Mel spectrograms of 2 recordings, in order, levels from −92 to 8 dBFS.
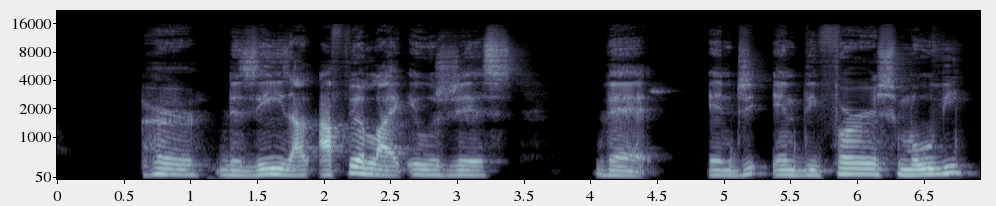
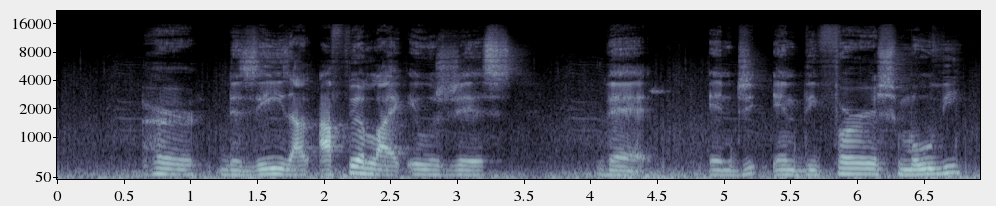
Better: first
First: none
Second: wind noise on the microphone; occasional gusts; 25 dB below the speech

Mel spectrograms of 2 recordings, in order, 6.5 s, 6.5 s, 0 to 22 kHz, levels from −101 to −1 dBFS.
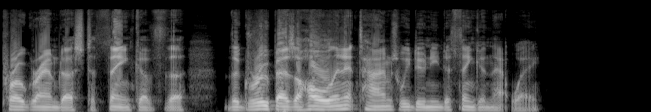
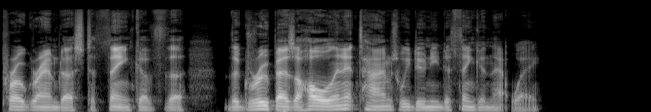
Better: second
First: distortion; slight; 2% of the sound clipped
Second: none

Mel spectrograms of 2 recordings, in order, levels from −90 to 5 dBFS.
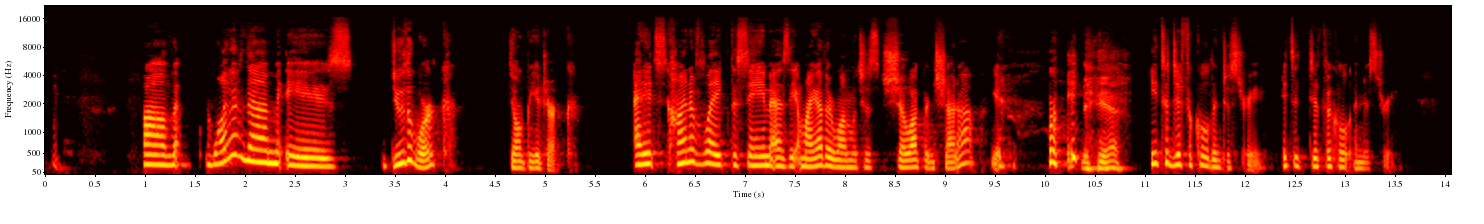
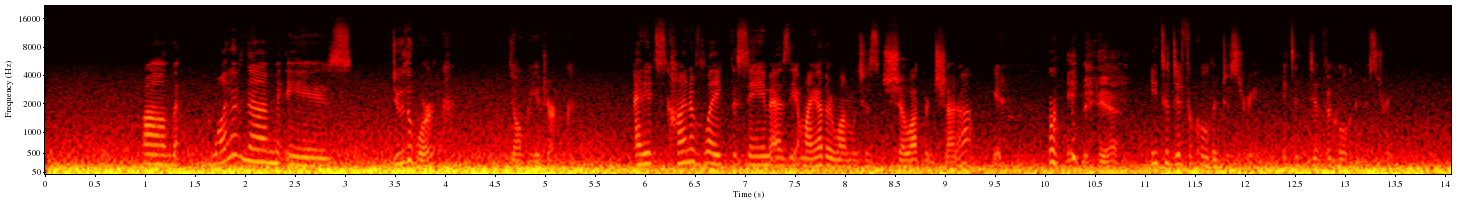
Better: first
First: none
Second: wind noise on the microphone; heavy; 4 dB below the speech

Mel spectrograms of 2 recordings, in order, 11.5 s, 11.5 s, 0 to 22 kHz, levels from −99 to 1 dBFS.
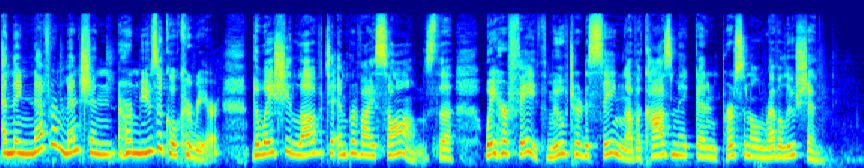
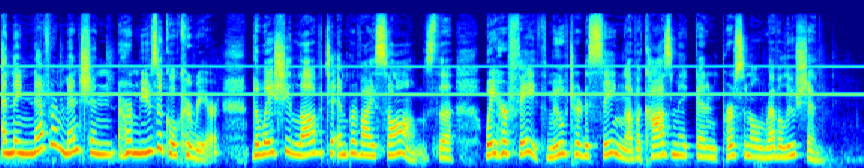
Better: first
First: none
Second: high-pitched whine; noticeable; throughout; 2.5 kHz, 15 dB below the speech

